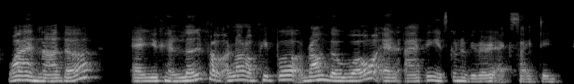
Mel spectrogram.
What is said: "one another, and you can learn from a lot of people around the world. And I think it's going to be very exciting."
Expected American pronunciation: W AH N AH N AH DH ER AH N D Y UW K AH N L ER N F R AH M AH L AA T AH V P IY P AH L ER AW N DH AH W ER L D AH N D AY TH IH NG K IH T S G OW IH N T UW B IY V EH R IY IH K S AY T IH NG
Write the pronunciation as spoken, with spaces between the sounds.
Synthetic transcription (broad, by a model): W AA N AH N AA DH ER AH N Y UW K AH N L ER N F R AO M AH L AA T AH F P IY P AH L ER AW N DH AH W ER L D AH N AY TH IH NG IH T S G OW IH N T UW B IY V EH R IY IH K S AY T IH NG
